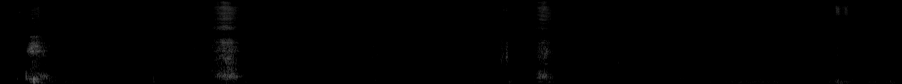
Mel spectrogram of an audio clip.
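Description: About five sharp, explosive sneezes spread over several seconds in a quiet room, with faint sniffing between them.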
